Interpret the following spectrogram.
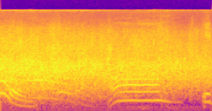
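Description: Studio audience applauding steadily, with voices calling out over the clapping.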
